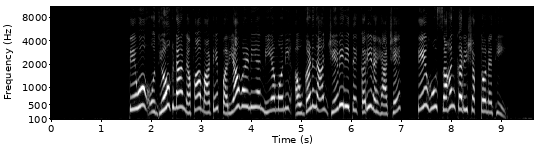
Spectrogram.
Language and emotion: Gujarati, angry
